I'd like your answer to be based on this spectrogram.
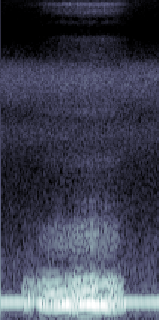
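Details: A single low, rumbling snore over a steady hum.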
